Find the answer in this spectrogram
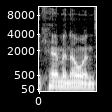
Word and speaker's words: Kaminoans: A lot of people, I always say Kaminoans because that's how Obi-Wan said it in the Clone Wars, but I think somewhere else people say Kaminoans.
